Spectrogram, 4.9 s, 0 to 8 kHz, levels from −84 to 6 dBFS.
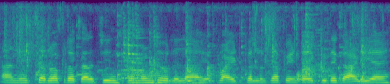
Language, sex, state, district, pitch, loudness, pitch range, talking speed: Marathi, female, Maharashtra, Gondia, 180 Hz, -14 LUFS, 175-185 Hz, 170 wpm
